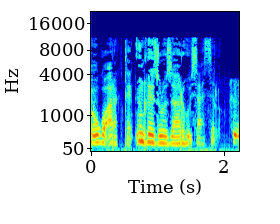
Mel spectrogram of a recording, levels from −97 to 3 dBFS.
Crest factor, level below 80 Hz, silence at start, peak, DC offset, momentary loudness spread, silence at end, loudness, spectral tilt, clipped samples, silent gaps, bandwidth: 14 dB; -62 dBFS; 0 s; -12 dBFS; under 0.1%; 16 LU; 0 s; -26 LUFS; -6.5 dB/octave; under 0.1%; none; 11.5 kHz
